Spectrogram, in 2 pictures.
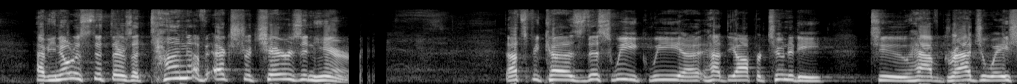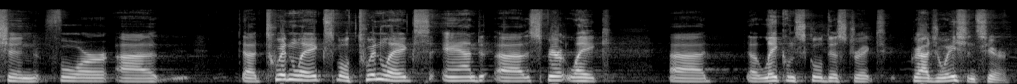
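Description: Hard clipping runs through the whole clip. The signal is driven about 9 dB beyond what one stage can pass, so its peaks are sliced flat. Only a small fraction of samples, under one percent, actually hit the ceiling, so the damage shows up as crackle on the loudest moments rather than a constant fuzz. The abrupt flattening adds harsh high harmonics, which sets it apart from the rounder, gentler thickening of soft saturation.

From 3.48 to 3.87 s comes a digital broadcast dropout. The receiver lost valid data and muted until clean frames returned. The sound breaks into several short silent holes scattered across roughly 0.38 s, the longest about 120 ms, with around 312 ms lost in total, which points to roughly a dozen failed frames. The missing material never comes back, and the gaps are true silence rather than smeared or repeated fill, which separates this from packet-loss concealment.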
